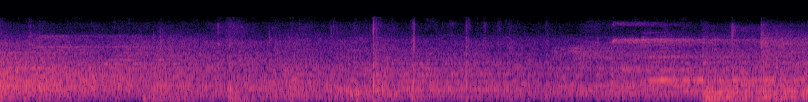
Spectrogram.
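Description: A ball thuds against a wooden wall.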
